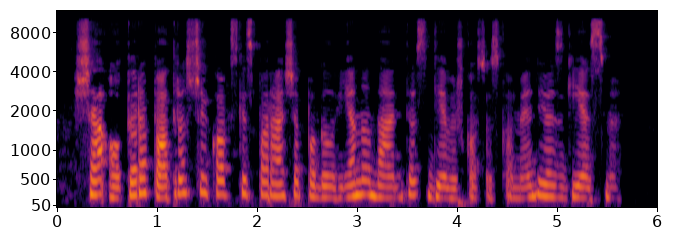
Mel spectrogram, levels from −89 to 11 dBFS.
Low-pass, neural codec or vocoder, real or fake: 9.9 kHz; vocoder, 22.05 kHz, 80 mel bands, Vocos; fake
